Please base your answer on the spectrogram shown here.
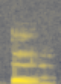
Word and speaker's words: Om: um but luckily fortunately when you write it as om in English that's actually the correct pronunciation ohm is the correct pronunciation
